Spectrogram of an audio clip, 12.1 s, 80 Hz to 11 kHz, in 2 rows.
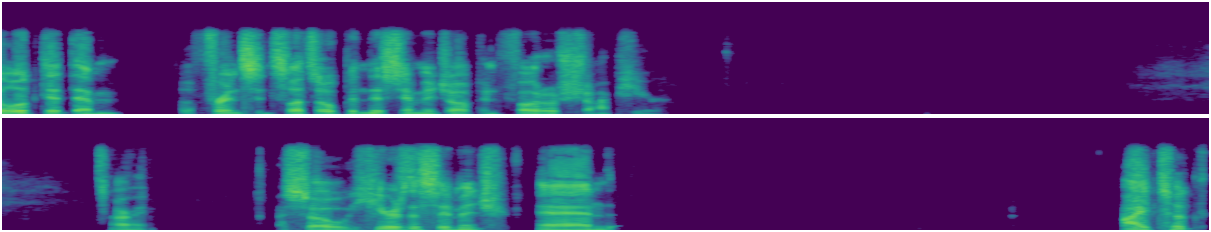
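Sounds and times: man's voice: 0:00.0 - 0:03.3, 0:07.5 - 0:09.1, 0:11.7 - 0:12.0
faint steady high hiss: 0:00.0 - 0:12.0.

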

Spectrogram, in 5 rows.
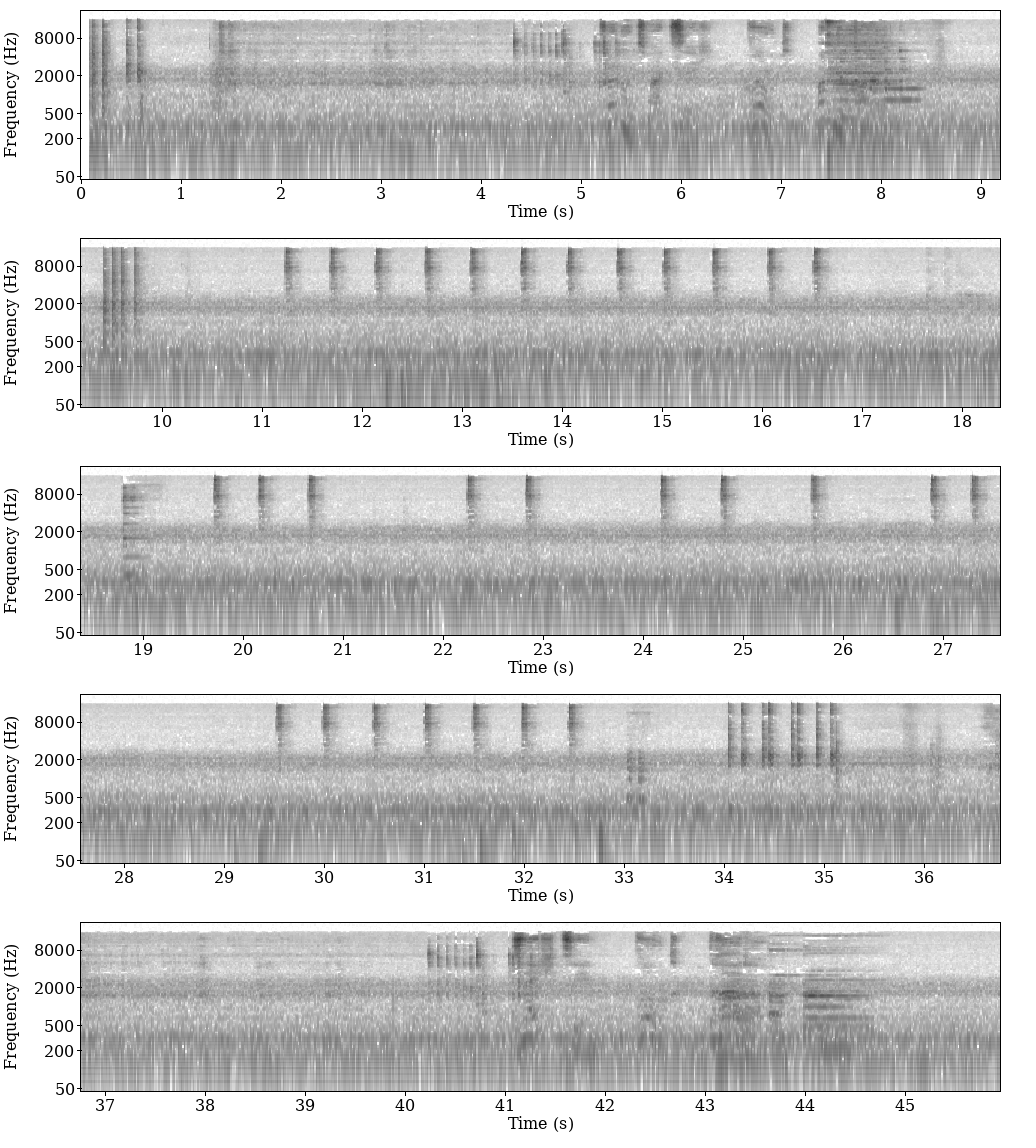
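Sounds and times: low machine hum: 0:00.1 - 0:45.9.

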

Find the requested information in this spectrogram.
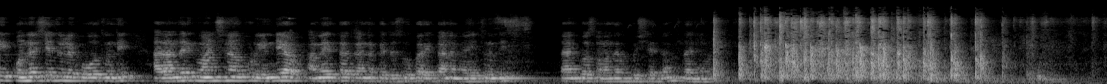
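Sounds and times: audience applauding: 0:07.3 - 0:10.3.

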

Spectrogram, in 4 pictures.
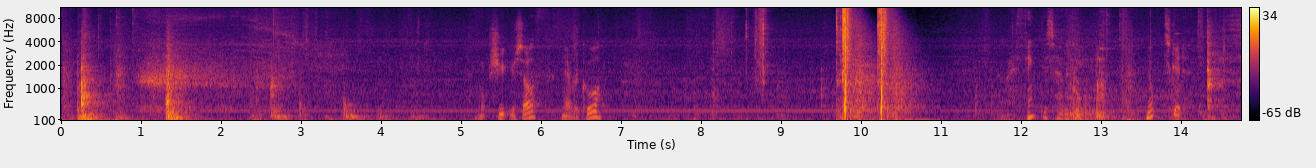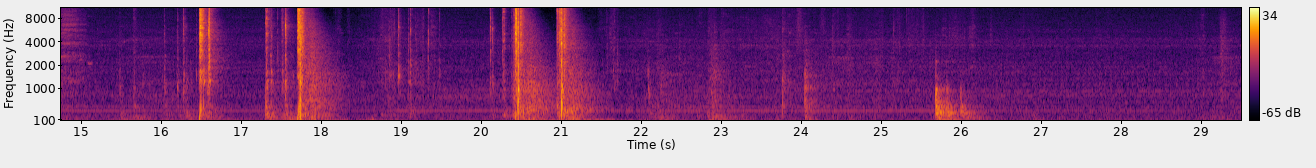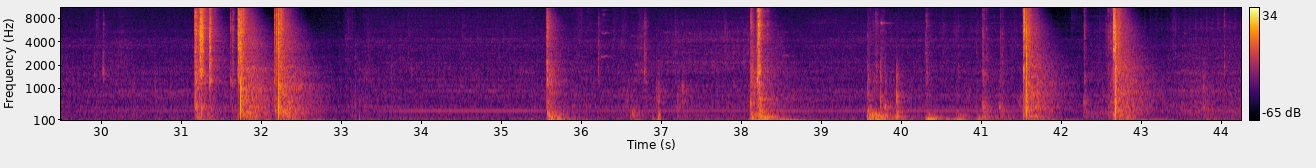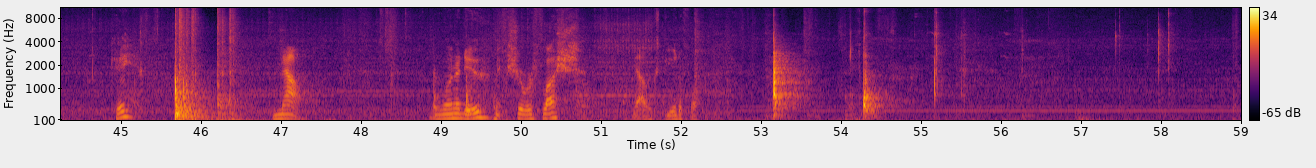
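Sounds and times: nail gun firing bangs: 0:09.7 - 0:10.8, 0:16.4 - 0:18.2, 0:20.3 - 0:21.5, 0:31.2 - 0:32.8, 0:41.5 - 0:42.0, 0:42.6 - 0:43.2.

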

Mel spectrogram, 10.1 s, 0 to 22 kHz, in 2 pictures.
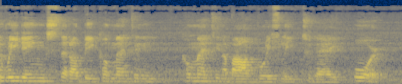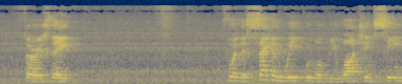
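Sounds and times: man speaking: 0:00.0 - 0:06.1, 0:07.8 - 0:10.0
low background hum: 0:00.0 - 0:10.0.

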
